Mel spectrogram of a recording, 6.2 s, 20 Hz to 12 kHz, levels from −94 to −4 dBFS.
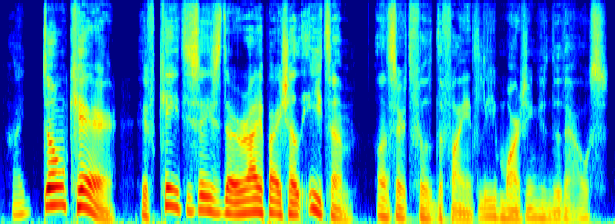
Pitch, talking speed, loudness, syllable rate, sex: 120 Hz, 185 wpm, -20 LUFS, 5.3 syllables/s, male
